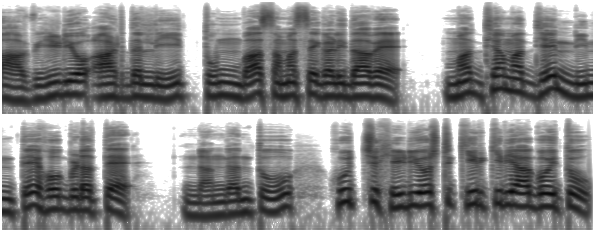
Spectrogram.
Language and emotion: Kannada, angry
